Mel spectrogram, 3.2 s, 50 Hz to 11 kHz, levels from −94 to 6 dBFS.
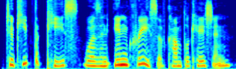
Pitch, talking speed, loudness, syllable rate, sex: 235 Hz, 170 wpm, -18 LUFS, 5.2 syllables/s, female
